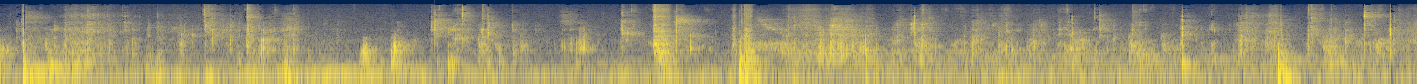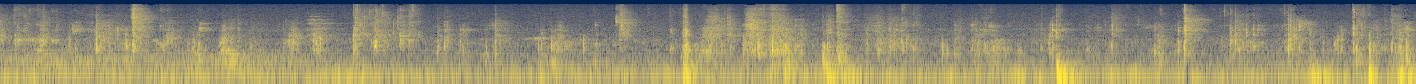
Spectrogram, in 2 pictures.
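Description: Close-miked eating sounds: a person chewing a cheese-filled bun topped with crunchy meat floss and seaweed, with irregular clicks and crunches of chewing and handling the food.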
